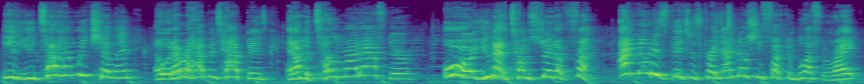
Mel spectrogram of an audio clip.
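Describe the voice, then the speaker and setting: A woman's voice: high voice, expressive, quick pace, few pauses, a little mellow, faint music behind. A woman streamer telling a casual story in profane slang, acting out both sides of the dialogue.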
